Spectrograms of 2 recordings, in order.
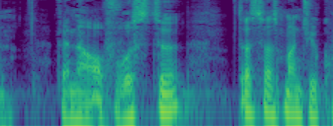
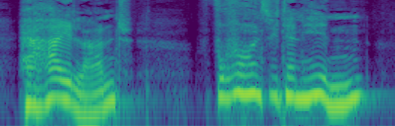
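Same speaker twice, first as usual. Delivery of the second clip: sharp calling guide; 13 semitones higher, 5 dB louder than usual. A narrator's reading. Guide calls out to Habe.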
